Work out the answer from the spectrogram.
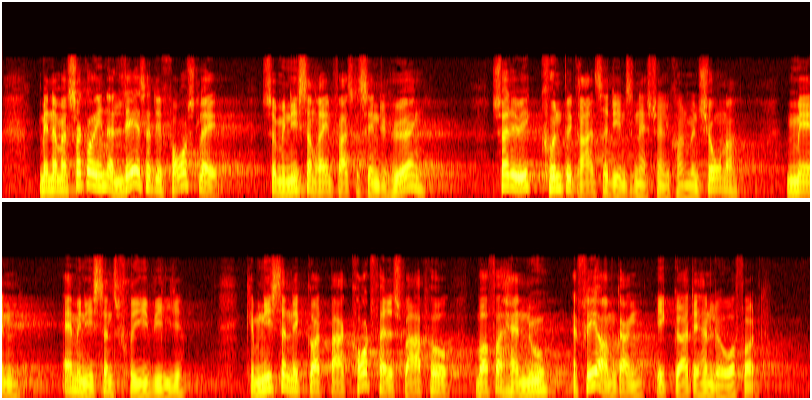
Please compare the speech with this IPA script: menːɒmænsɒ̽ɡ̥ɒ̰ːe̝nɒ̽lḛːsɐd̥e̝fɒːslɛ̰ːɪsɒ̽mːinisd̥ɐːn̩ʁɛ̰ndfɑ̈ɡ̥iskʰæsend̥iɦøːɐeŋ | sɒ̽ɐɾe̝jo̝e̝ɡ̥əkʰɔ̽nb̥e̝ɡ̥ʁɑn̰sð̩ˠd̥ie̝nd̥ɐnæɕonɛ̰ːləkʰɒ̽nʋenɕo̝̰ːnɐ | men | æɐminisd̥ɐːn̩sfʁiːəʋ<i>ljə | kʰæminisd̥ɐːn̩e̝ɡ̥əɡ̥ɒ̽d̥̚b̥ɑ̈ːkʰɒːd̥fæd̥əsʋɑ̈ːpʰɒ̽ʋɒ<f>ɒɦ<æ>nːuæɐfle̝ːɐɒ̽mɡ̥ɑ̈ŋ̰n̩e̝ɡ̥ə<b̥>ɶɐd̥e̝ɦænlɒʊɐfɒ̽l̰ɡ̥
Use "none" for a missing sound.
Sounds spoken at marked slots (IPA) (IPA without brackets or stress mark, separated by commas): i, f, æ, ɡ̥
